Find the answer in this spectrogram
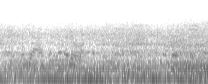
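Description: Indistinct background conversation over a steady low rumble.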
